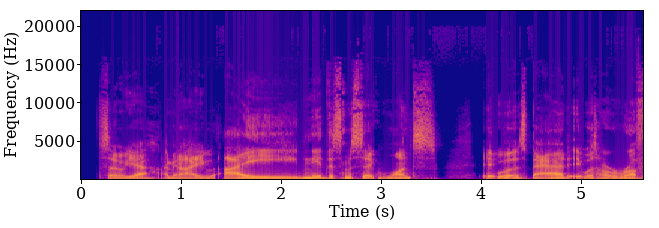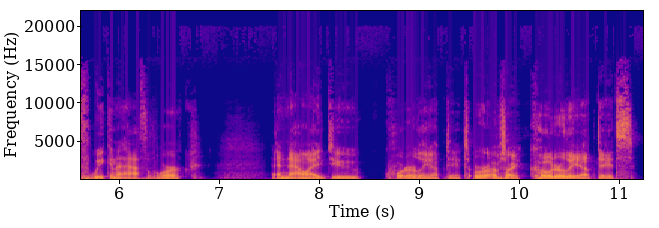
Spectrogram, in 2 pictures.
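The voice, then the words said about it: New Jersey accent, mumbled R's. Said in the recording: “it's the New Jersey accent. We're used to mumbling our way through R's and L's.”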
